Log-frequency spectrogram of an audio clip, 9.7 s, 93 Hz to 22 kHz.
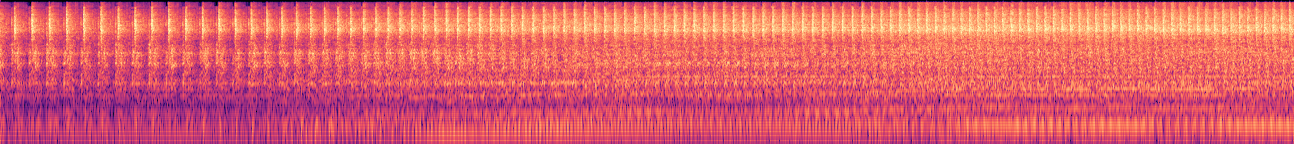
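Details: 1979 Kubota B7100 tractor with a swapped-in D950 diesel idling: a light, regular knock about four times a second, fading as revs rise, a slight rod knock.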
